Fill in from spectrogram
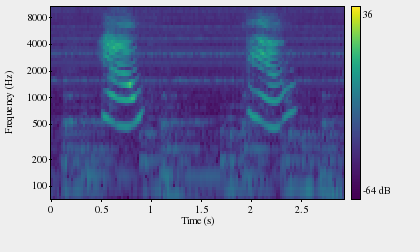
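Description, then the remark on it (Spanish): Two high, gentle kitten meows, each under half a second, about a second and a half apart, fairly soft, with faint background hum between them. “Andando y andando, se encontró con un gatito, que le saludó con un leve maullido.”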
